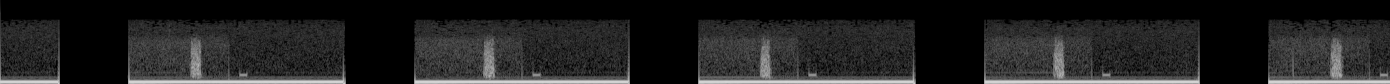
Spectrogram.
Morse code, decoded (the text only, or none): none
